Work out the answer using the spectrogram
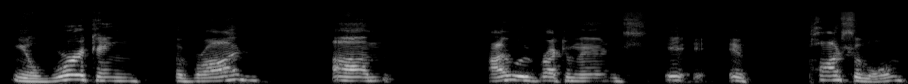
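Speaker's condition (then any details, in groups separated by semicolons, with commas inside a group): Cerebral palsy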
